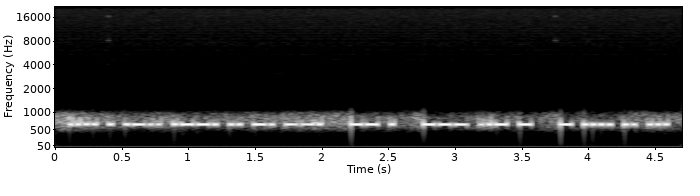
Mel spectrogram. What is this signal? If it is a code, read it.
Morse code, heard as a keyed tone, about 39 wpm, 660 Hz, with radio noise. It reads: HELPING ME OUT THIS
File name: archived / CRSnet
